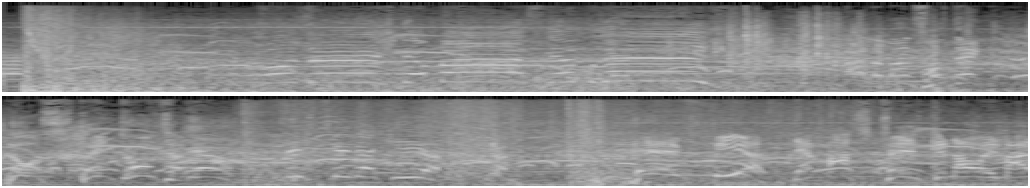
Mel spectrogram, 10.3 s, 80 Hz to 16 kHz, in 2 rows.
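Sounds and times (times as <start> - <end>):
fiery explosion: 0.1 - 5.4
sustained moaning low drone: 0.1 - 6.5
speech: 6.8 - 10.2.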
